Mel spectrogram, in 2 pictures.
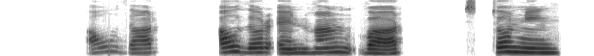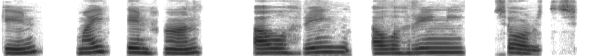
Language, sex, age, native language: Icelandic, female, 40-49, Icelandic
